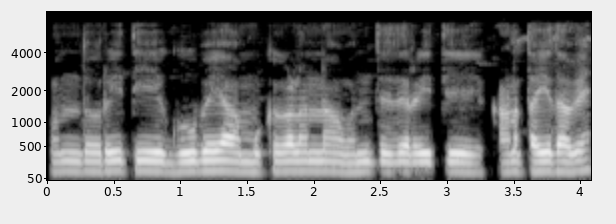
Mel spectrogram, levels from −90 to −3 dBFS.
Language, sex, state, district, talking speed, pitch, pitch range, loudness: Kannada, male, Karnataka, Raichur, 130 wpm, 130 Hz, 125-130 Hz, -17 LUFS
